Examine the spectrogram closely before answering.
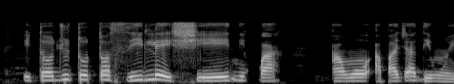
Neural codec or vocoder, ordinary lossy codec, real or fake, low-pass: none; none; real; 7.2 kHz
